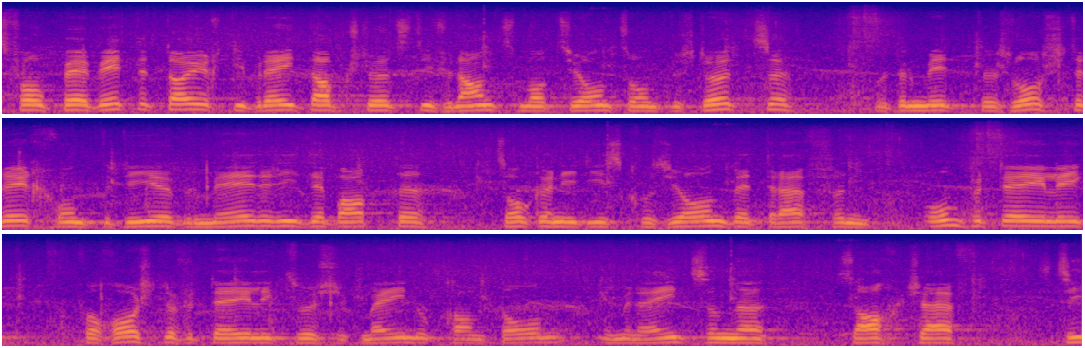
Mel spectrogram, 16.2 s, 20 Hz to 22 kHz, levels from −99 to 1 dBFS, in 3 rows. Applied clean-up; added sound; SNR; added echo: none; Wind / Boat, Water vehicle; 19 dB; none.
